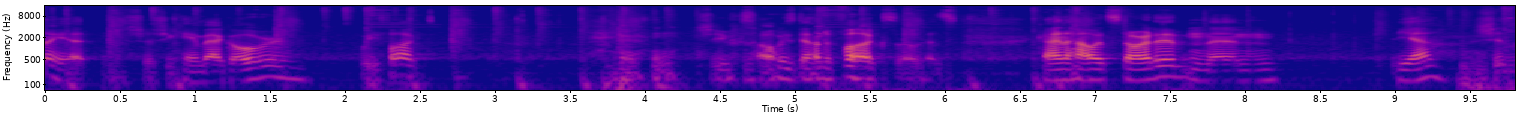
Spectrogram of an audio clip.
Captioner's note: laughs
